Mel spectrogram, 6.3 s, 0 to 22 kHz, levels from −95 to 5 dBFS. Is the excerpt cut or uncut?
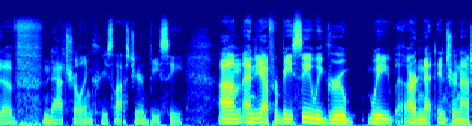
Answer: uncut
